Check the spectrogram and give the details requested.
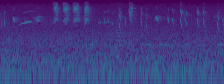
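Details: Common linnet song: a lively run of short, high chirps and twittering notes, some in quick clusters, with a brief rising whistle near the start, over a soft background hiss.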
